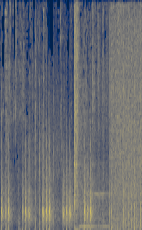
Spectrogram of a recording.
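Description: Rapid gunshots fire in short bursts.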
